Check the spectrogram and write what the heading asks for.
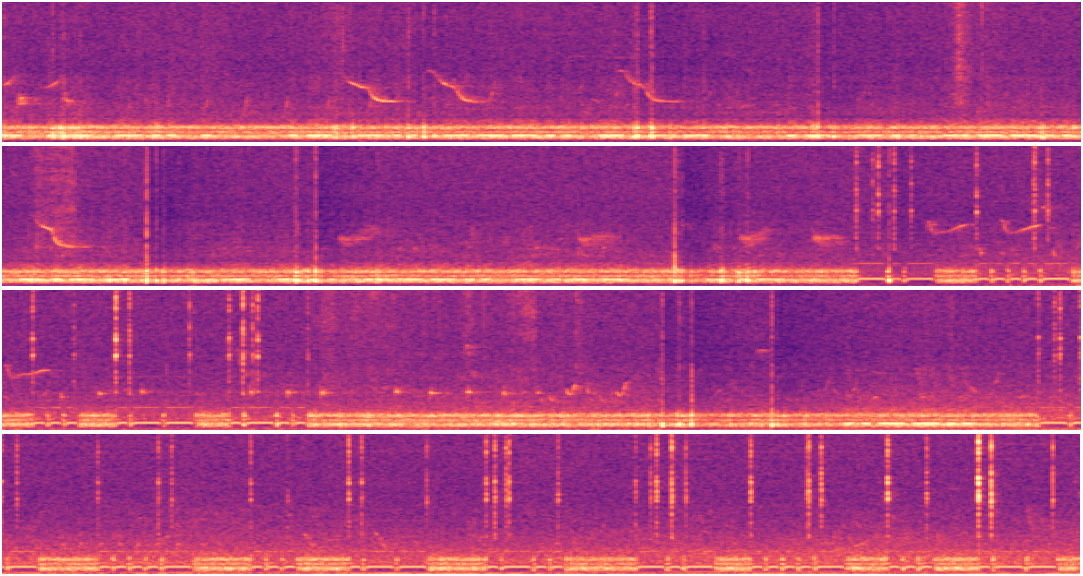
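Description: Mission RGO One transceiver's receiver hiss carrying a steady CW tone. About halfway through, and again from the last few seconds onward, it breaks into Morse code keyed on a Begali Traveler paddle, heard as the rig's beeping sidetone over the band noise.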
